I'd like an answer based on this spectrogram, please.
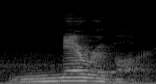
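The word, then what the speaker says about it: Nerevar: Naravar. If you say it wrong, you'll get nothing. Naravar.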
